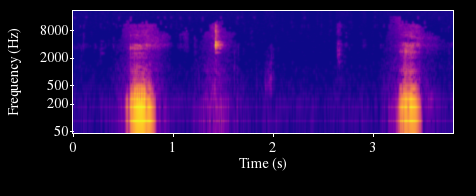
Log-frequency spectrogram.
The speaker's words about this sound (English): I got a monster right here. I'm going to take a drink of it. I got a sip of a monster.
